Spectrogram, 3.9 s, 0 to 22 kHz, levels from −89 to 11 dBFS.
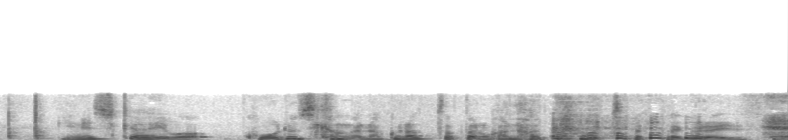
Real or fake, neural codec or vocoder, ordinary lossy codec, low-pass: real; none; none; 7.2 kHz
